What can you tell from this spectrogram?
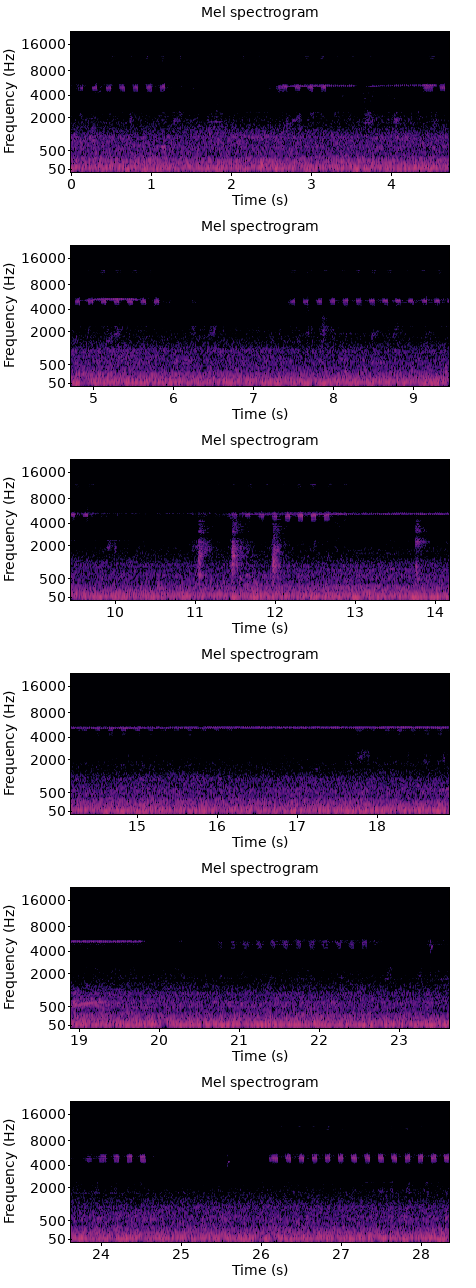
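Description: Insects chirping faintly in short pulsed trills, with one long unbroken trill through the middle, over a low steady rumble.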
